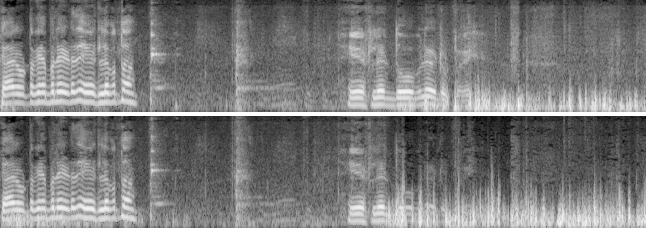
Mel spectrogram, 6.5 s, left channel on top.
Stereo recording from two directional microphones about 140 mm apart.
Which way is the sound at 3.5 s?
20° right (ahead or behind).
